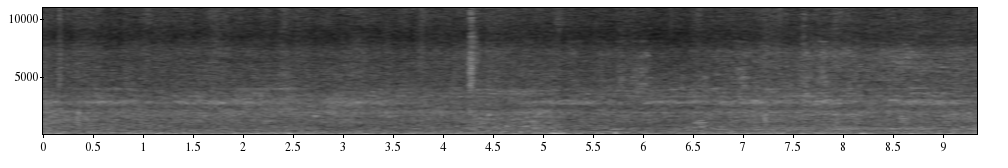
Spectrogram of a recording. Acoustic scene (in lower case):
residential area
